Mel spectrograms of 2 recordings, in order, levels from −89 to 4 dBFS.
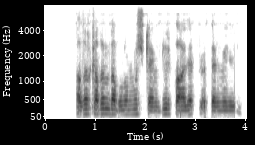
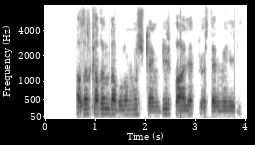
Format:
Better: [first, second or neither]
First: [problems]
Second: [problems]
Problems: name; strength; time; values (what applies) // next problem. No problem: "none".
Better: second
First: noise reduction (neural mask model DeepFilterNet 3)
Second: none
